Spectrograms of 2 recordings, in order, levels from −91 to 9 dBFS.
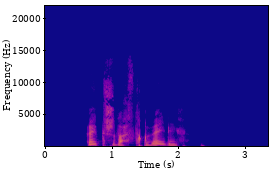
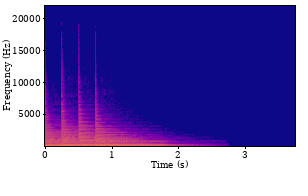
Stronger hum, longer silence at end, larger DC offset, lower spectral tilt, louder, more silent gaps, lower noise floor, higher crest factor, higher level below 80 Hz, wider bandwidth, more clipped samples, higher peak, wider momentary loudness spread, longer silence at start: neither; about the same, 0.95 s vs 1 s; neither; second, -4.5 dB/octave vs -7 dB/octave; second, -37 LUFS vs -28 LUFS; neither; first, under -90 dBFS vs -61 dBFS; first, 24 dB vs 18 dB; second, -68 dBFS vs -42 dBFS; about the same, 13.5 kHz vs 13 kHz; neither; second, -16 dBFS vs -10 dBFS; second, 7 LU vs 12 LU; first, 0.65 s vs 0 s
